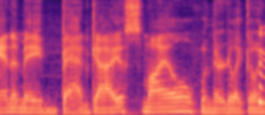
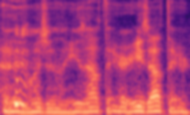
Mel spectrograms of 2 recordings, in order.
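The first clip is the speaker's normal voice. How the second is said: panicked, freaking-out outburst, "he's" drawn out. Retelling a meme video scene, imitating someone freaking out. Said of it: "freaking out".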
